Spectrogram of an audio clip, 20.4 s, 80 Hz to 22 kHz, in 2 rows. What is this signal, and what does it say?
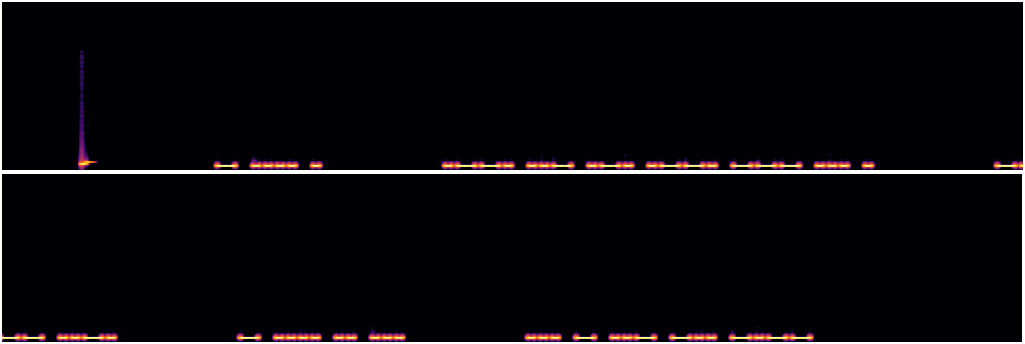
Morse code, heard as a keyed tone, about 20 wpm, 700 Hz. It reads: THE PURPOSE OF THIS STUDY
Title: 3x Word-Spacing - Sets of 5 Words - 20wpm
